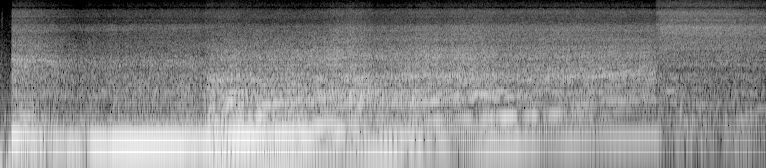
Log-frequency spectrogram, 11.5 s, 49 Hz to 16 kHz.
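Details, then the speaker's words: Freshly broken-in supercharged C5 Corvette V8 on a dyno, after its spark plugs were checked for a misfire that had appeared as a dip in the graph: a full-throttle pull revving cleanly and smoothly, sounding much better, with both banks equal. "i was like yeah tipping sounds way better yeah it sounds hella better"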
